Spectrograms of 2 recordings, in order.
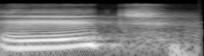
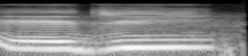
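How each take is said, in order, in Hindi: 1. यह शब्द बिना किसी अतिरिक्त स्वर ध्वनि के समाप्त होता है। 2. अंत में एक अतिरिक्त स्वर ध्वनि बोली जाती है। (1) "सिर्फ सिंपल इसको ऐसे पढ़ते हैं" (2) "ई को हम कंप्लीटली एजी ... नहीं पढ़ते"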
